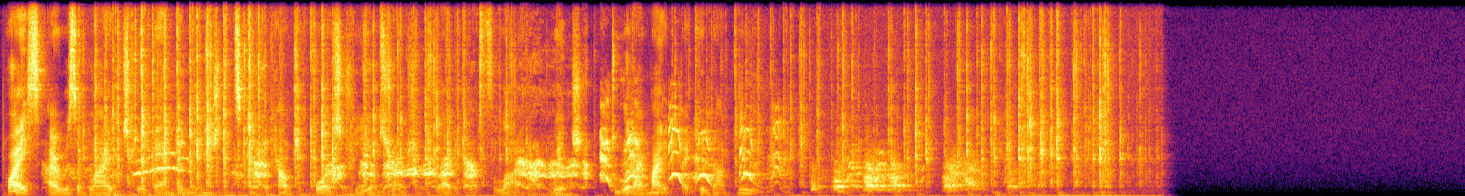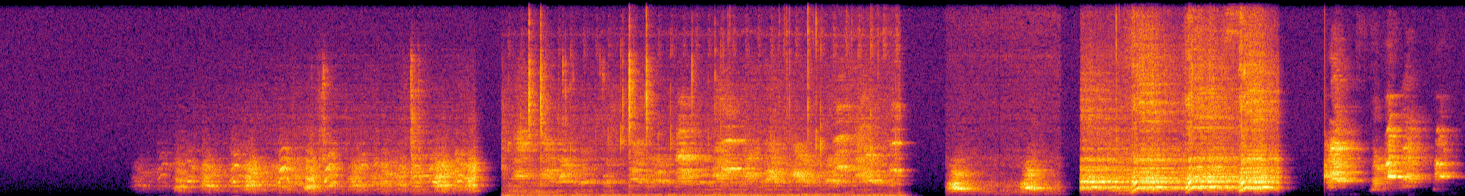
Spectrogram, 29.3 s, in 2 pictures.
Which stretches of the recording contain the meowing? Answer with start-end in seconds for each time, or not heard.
1.1-1.9.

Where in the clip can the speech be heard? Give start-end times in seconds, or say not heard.
0.0-7.6.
